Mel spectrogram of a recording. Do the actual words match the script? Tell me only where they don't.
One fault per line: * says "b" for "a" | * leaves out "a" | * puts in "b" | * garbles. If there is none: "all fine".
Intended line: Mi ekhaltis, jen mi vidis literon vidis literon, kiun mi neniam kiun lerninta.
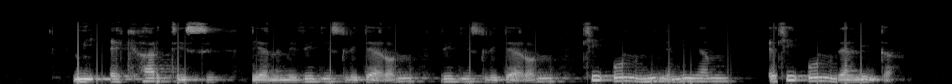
all fine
